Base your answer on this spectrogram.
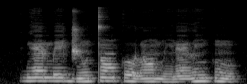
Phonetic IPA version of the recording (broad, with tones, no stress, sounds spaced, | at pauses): ɡ ɛ̃˦ m e˦ d͡ʒ ũ˧ t ɔ̃˦ k o˦˨ l ɔ̃˧ m ĩ˨ ɾ ɛ̃˧ l ĩ˦ k ũ˦˨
